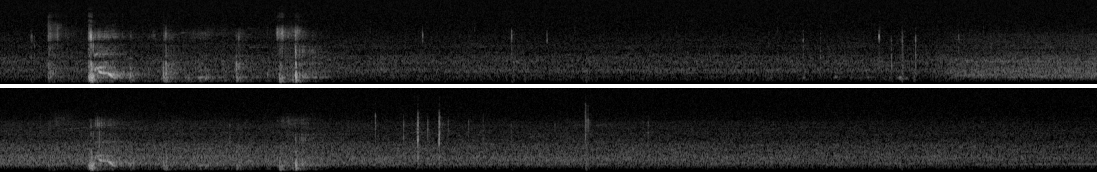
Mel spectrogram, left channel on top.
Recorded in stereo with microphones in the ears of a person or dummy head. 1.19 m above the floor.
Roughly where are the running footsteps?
Left.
